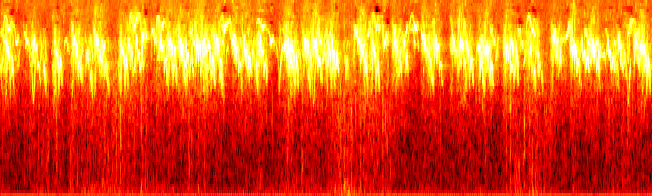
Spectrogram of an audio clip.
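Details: Adult sparrows, in a lure recording for trapping adult birds: bright, high chirps in clustered bursts, overlapping as several birds call together, with soft low rustles in the background.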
